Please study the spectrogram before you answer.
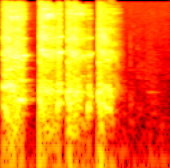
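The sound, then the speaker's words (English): A loud, harsh fit of coughing that brings up phlegm, several forceful, raspy bursts in quick succession, followed by a brief quiet tail. “I just coughed, like so.”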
